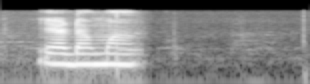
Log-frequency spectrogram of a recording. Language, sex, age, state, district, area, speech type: Telugu, female, 18-30, Andhra Pradesh, Anakapalli, rural, read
